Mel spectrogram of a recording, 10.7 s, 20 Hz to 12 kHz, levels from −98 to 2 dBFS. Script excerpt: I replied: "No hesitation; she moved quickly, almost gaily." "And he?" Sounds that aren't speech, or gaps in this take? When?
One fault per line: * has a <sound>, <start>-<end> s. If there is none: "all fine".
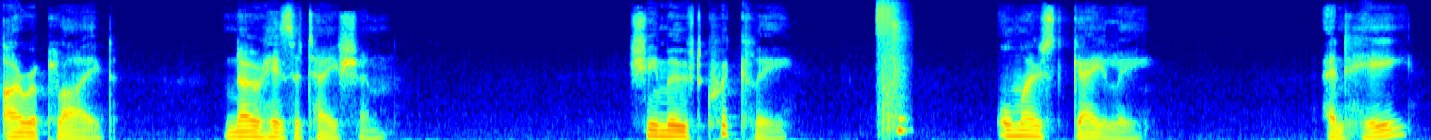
* has a sneeze, 6.6-6.9 s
